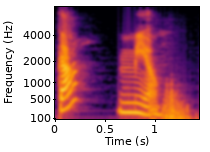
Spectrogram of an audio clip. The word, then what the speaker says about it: camión: Separemos en sílabas, camión. Y ahora, mi sílaba tónica es la sílaba mión, ¿cierto?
